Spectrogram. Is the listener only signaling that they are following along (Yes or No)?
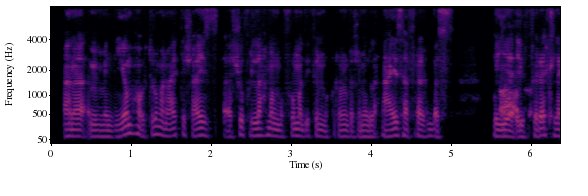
No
